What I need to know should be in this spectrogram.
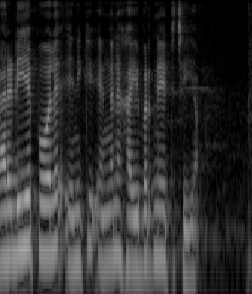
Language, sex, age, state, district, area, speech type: Malayalam, female, 60+, Kerala, Kasaragod, rural, read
